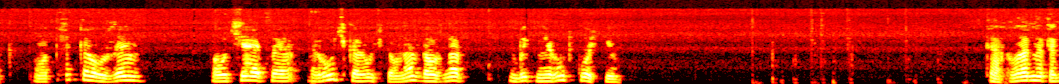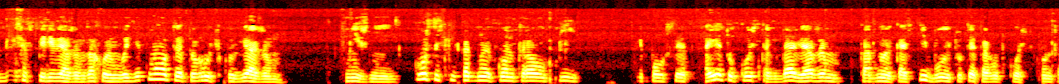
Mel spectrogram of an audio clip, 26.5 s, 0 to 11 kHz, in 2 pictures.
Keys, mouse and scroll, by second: 1.0-2.9 middle drag, 4.2-6.1 middle drag, 9.7 ctrl+z, 10.4 ctrl+z, 11.5 ctrl+z, 13.9 click, 15.5 click, 17.5 shift+click, 20.2 ctrl+p, 22.1 click, 23.0 middle click, 23.9 shift+click, 26.3 ctrl+p.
